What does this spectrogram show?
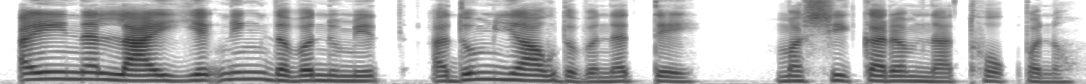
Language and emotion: Manipuri, neutral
